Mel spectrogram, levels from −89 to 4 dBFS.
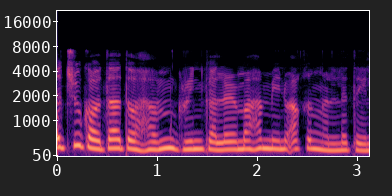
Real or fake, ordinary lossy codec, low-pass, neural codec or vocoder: real; none; 7.2 kHz; none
